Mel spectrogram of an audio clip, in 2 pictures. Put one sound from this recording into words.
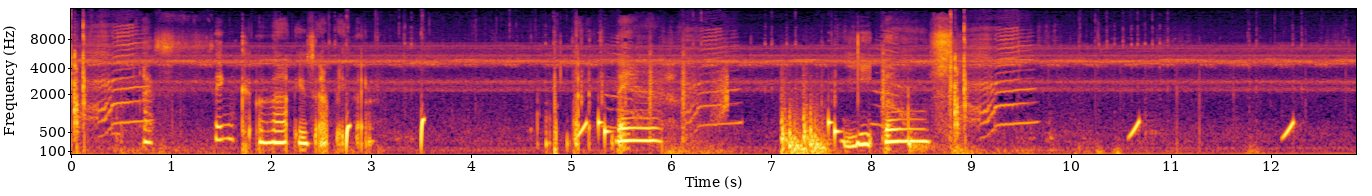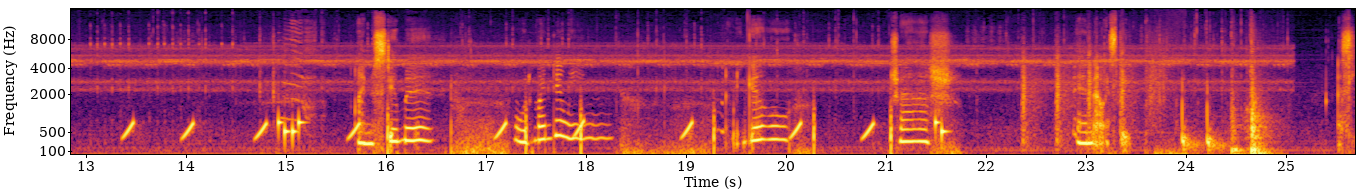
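Short video game menu blips and pops sound as items are picked up and moved.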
